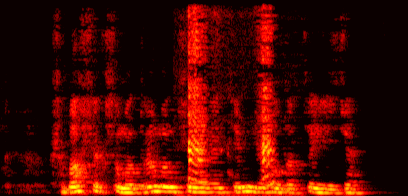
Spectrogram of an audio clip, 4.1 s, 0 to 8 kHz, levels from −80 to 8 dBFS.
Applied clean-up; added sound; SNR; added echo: classical method WPE with log-MMSE.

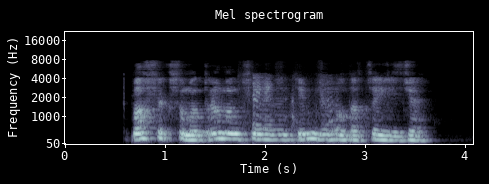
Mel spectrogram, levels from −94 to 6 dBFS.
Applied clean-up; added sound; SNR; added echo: neural mask model DeepFilterNet 3.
